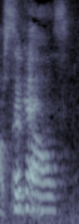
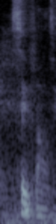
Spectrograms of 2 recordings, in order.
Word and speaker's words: Sioux Falls: Sioux Falls. – All right. A teaching hospital for the University of South Dakota. All right. – Sioux Falls, yeah.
